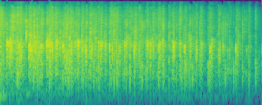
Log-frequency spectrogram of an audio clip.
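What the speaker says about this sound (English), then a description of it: "Big round of applause for that man." Loud, dense applause from a crowd at an awards ceremony, many hands clapping together at a steady pace that fades slightly toward the end.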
